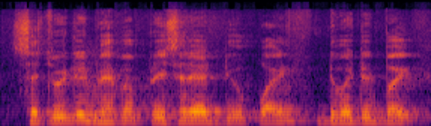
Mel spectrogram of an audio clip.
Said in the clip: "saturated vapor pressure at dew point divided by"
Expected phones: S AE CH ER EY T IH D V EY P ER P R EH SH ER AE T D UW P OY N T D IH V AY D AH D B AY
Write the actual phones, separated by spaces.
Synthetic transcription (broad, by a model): S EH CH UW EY T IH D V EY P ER P R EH S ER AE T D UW P OY N T D IH V AY D AH D B AY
